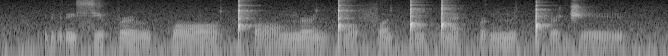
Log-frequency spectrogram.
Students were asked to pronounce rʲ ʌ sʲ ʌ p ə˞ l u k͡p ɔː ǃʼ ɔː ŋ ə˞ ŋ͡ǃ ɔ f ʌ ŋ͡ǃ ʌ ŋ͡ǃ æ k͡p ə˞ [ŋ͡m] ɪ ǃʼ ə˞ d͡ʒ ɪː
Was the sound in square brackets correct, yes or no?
yes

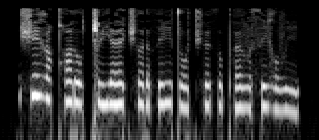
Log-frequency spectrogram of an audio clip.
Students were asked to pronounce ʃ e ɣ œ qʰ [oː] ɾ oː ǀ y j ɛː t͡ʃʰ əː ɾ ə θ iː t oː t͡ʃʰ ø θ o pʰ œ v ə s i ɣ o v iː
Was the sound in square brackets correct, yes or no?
no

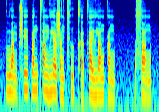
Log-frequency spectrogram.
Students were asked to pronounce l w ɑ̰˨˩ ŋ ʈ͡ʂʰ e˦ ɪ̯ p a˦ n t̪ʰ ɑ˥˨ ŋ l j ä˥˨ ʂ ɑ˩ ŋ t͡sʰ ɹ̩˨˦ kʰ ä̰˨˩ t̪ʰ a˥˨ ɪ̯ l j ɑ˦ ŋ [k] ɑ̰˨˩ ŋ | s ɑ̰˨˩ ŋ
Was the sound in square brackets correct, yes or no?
yes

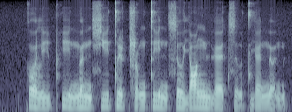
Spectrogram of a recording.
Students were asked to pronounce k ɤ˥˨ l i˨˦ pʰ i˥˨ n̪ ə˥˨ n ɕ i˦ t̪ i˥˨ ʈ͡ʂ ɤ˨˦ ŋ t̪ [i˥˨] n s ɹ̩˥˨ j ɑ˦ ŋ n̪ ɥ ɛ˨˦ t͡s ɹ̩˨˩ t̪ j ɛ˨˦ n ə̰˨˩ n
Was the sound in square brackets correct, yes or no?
yes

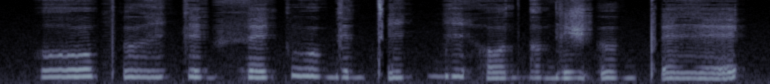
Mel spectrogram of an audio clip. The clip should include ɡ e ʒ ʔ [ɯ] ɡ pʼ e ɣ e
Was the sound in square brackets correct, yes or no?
yes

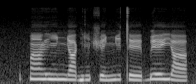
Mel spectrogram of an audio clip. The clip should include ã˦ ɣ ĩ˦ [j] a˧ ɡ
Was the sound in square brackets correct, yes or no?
no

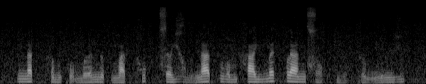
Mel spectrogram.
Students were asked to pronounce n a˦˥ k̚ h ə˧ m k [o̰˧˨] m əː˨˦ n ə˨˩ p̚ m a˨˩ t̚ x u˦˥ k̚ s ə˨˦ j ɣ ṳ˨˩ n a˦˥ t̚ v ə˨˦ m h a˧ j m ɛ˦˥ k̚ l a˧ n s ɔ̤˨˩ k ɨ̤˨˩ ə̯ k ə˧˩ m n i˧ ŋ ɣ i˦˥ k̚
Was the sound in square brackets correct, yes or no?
yes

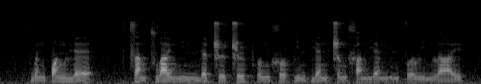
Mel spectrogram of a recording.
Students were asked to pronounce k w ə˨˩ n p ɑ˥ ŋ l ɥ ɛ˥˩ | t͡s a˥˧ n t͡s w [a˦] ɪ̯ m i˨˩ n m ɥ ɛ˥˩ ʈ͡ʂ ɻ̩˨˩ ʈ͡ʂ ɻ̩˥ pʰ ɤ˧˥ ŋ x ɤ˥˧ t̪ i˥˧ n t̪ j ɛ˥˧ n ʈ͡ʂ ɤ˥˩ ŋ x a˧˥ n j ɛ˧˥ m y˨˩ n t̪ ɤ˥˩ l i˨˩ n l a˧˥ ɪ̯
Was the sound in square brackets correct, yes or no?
no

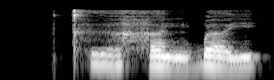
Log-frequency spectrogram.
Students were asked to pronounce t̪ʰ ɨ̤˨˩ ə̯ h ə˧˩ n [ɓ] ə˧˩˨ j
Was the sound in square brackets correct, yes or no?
yes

